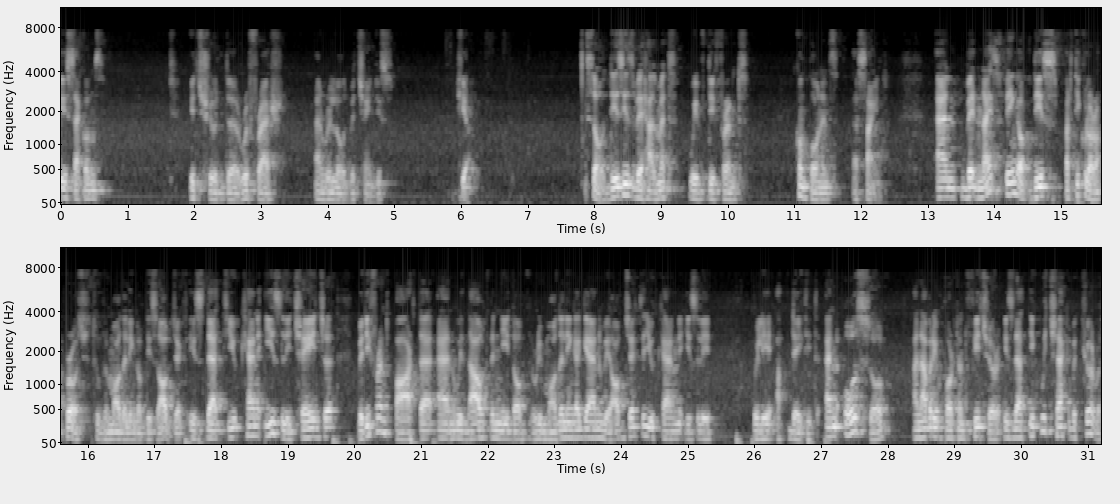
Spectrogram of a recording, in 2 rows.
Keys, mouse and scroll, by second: 6.8-11.0 middle drag, 14.8 scroll down 2, 15.1-23.9 shift+middle drag, 24.4-25.4 middle drag, 25.4 scroll up 2, 25.6-29.3 shift+middle drag, 29.3 click, 30.2-31.2 middle drag.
